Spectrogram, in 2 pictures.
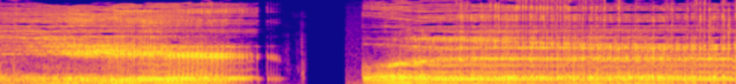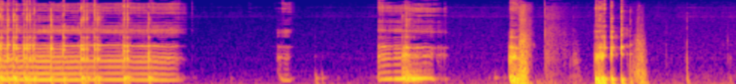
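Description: Two long, loud, voiced belches, then several short burps with gaps between them; ordinary burping.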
